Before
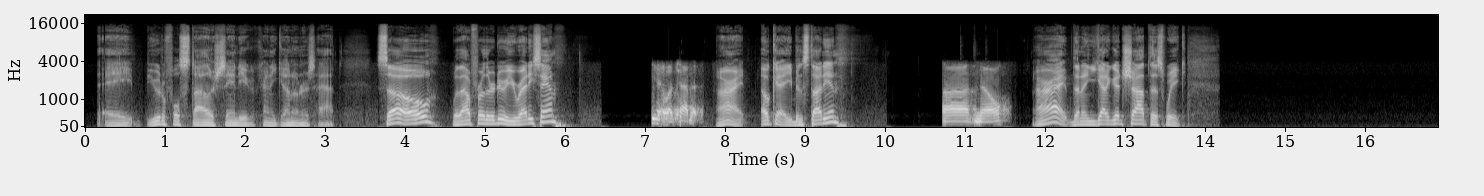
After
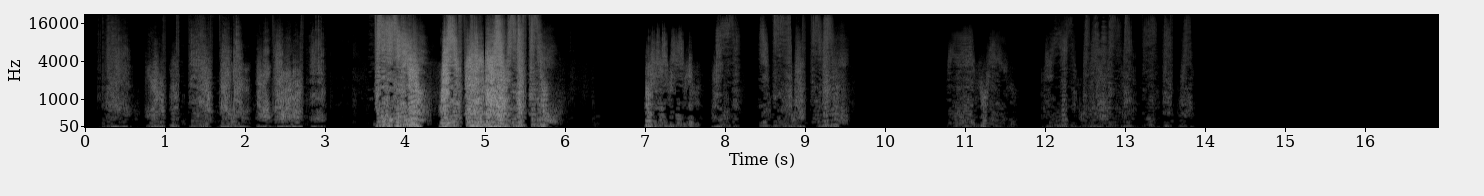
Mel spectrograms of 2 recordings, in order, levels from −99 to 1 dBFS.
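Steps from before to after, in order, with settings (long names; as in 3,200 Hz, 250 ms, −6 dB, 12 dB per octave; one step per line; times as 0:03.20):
phase distortion by the signal itself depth 0.97 ms
source passing by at 0:04.47, 13 m/s, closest 5 metres
gate on every frequency bin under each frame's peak −25 dB weak
high-shelf EQ 2,300 Hz −10 dB
micro pitch shift up and down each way 28 cents
level +10 dB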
